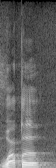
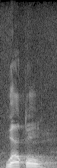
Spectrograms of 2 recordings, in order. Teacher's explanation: Itu qalqalahnya gimana? Tebal, ya. Jadi bukan tipis, waqe, tetapi apa? Waqo.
